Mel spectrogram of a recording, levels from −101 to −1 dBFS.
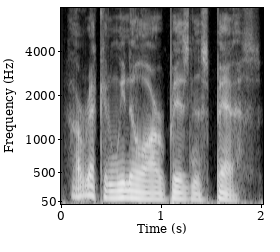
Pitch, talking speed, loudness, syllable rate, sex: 100 Hz, 205 wpm, -16 LUFS, 5.7 syllables/s, male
